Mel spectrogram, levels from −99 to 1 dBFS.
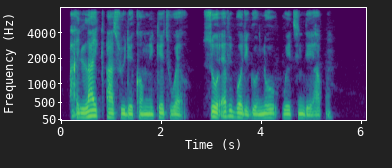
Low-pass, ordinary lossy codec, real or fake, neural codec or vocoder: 7.2 kHz; none; real; none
